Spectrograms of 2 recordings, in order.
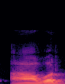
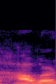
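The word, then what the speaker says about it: hour: तो आई shall be back in, इसको क्या पढ़ेंगे, आवर पढ़ते हैं, हावर नहीं।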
